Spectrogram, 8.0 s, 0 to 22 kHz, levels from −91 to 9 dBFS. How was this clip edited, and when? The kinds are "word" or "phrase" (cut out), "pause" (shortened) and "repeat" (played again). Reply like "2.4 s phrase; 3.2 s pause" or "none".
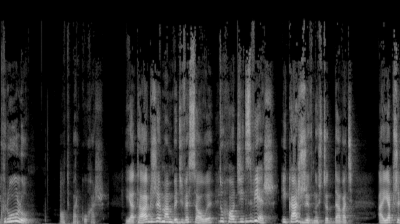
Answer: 4.4 s word; 4.9 s word; 5.5 s pause; 6.0 s word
